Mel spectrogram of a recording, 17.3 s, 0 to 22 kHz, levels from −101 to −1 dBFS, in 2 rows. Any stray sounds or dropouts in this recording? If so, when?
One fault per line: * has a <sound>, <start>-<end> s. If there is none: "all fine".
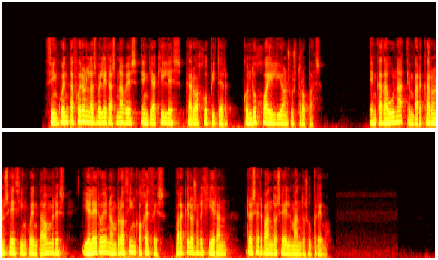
all fine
